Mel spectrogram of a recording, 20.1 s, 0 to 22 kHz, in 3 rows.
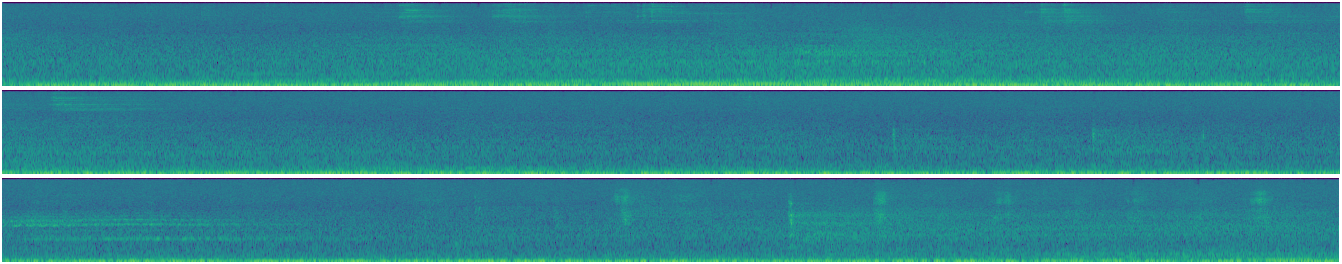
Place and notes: Paris, Saint Ambroise Church, end of a Mass
End of a Mass, inside church. Footsteps leaving.
Paris, France, 20 May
